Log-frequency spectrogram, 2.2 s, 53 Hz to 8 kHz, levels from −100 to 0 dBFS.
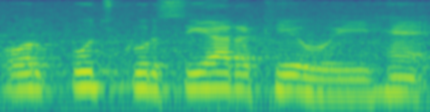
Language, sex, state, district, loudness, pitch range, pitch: Hindi, male, Haryana, Rohtak, -17 LUFS, 130-155 Hz, 150 Hz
